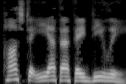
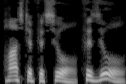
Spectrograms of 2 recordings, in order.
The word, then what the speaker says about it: pasta e fagioli: Pasta e fagioli, pronounced pasta e ffadli, meaning pasta and beans, is a traditional Italian dish.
